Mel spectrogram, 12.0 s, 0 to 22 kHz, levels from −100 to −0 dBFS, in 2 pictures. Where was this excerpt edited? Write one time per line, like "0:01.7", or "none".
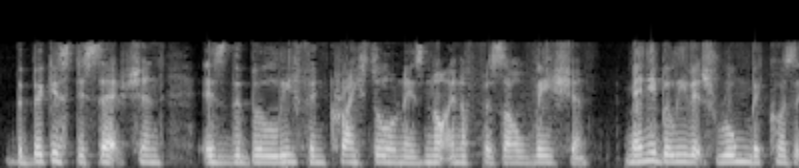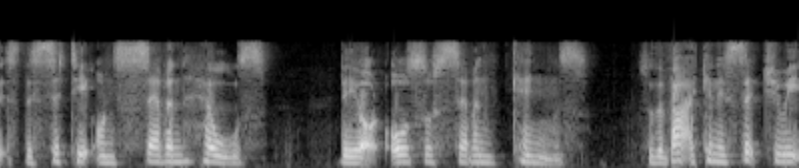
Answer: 0:08.5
